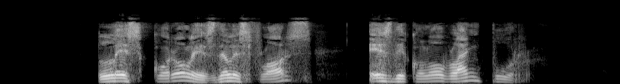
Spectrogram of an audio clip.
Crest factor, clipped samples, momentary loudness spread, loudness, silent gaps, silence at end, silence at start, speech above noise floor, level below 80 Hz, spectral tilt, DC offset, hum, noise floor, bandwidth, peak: 16 dB; under 0.1%; 13 LU; -14 LUFS; none; 1.05 s; 1 s; over 76 dB; -58 dBFS; -3 dB/octave; under 0.1%; none; under -90 dBFS; 9.6 kHz; 0 dBFS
